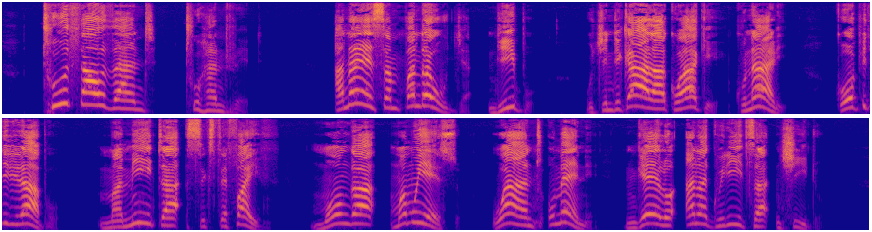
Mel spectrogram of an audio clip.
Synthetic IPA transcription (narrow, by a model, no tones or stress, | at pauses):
tʰuθawzand | tʰːuɦandɹɛ̰d̥ | anajɛsam̩pandaud͡ʒa̰ | ndipɔ | kut͡ʃindikalakwakɛ̰ | kunalḭ | kɔpitiɾiɾapɔ | mamitasikstifajv | mɔŋɡamwamujɛsu̥ | waːntʰuːmɛnɛ̰ | ŋɡɛlɔanaɡwiɾit͡sant͡ʃʰiːtɔ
